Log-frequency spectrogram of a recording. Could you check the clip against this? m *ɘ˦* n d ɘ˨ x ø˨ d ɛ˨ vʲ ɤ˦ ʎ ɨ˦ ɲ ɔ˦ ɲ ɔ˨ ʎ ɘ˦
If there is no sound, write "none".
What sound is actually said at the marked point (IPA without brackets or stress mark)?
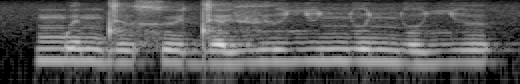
ɘ˦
